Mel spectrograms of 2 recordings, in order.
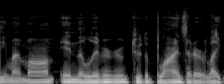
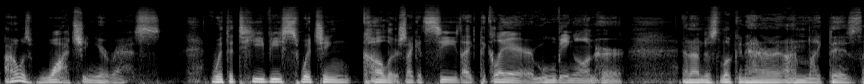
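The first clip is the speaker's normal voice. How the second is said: ordinary talk, nothing marked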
